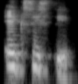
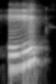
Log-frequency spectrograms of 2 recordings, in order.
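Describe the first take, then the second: First: Said in the usual way. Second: Existir split as ex, is, tir with very long pauses; syllable by syllable. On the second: Shown as a demonstration. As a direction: stretch each syllable of Existir on its own. (Existir separado en sílabas, con pausas muy largas) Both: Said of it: "¿Cuántas sílabas tiene esta palabra?".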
